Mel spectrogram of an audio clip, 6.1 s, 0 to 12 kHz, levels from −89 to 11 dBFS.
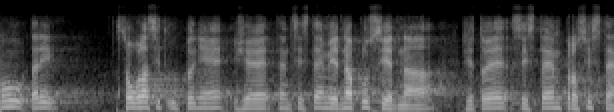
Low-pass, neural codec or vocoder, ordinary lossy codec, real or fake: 7.2 kHz; none; Opus, 16 kbps; real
